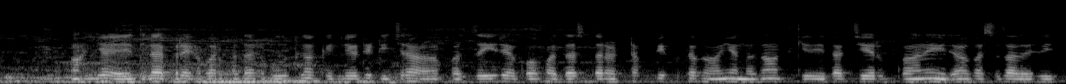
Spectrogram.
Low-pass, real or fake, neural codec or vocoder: 7.2 kHz; real; none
